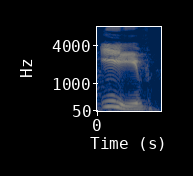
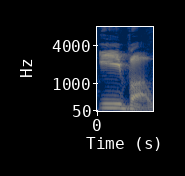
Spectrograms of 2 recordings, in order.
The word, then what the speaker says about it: EVA: It's It's true that it's not it's not Eve, but she pronounces Ava Eva, which feels like you're just you're just being mean game.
